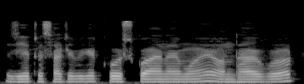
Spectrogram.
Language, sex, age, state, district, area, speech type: Assamese, male, 30-45, Assam, Tinsukia, rural, spontaneous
